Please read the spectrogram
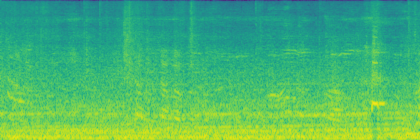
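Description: Steady low engine and road rumble inside a city bus, with people's voices talking over it.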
